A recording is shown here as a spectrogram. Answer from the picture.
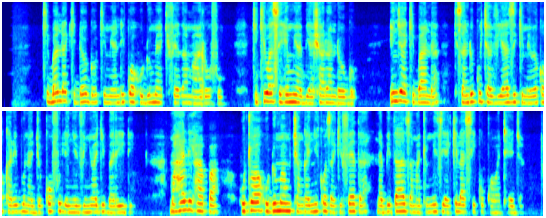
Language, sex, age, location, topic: Swahili, female, 18-24, Kisumu, finance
